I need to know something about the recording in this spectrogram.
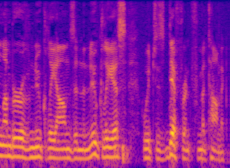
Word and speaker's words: nucleus: switch over to nucleus, which is, after all, how it's spelled.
